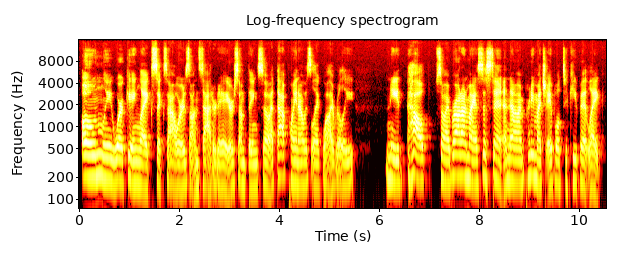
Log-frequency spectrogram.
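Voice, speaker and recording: A young woman from the Northeastern United States, chatting as a podcast guest, candid and lively with lots of fillers. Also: on the low side, normal speed, gravelly. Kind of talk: casual conversation.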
